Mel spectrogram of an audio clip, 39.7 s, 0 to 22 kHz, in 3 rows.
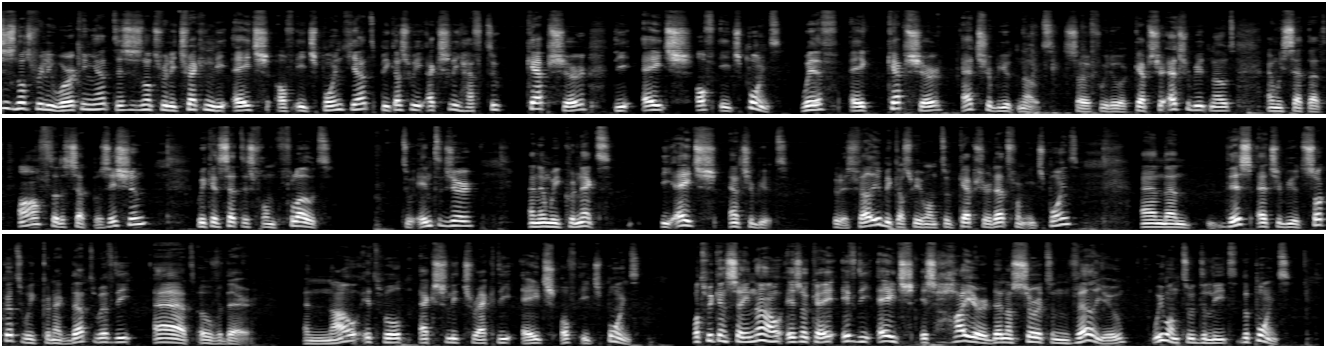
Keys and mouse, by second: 7.9 shift+a, 8.9 shift+a, 13.8-16.0 middle drag, 16.0-36.3 drag, 35.7 g, 36.3-36.7 middle drag, 36.7-37.9 drag, 37.4 g, 37.9 middle click, 38.0-39.7 drag.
